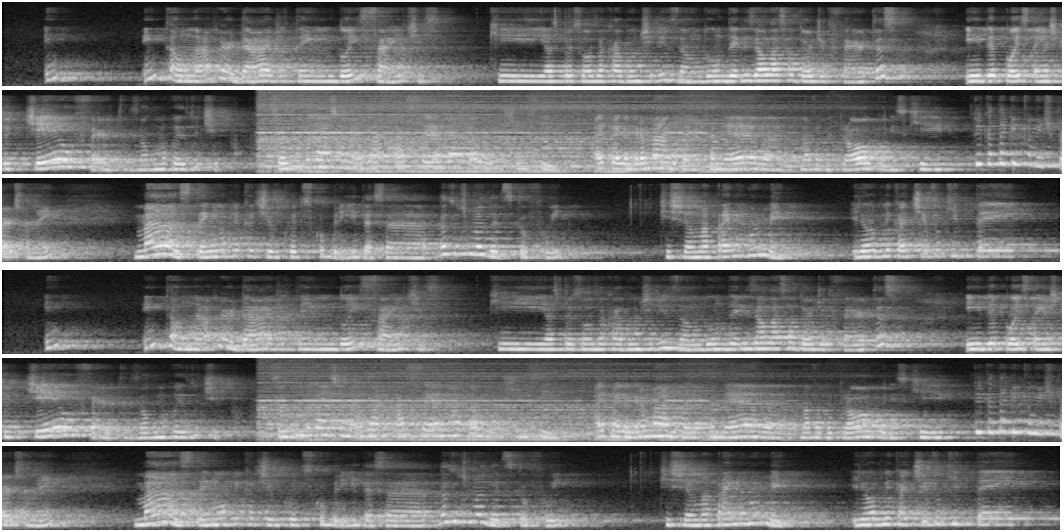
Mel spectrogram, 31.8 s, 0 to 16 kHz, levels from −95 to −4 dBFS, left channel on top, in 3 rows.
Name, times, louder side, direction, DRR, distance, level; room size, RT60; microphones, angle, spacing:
voice 1, 1.4-4.4 4.9-8.9 9.2-12.8 13.3-16.2 16.5-22.0 22.5-26.9 27.8-29.1 29.7-31.3, left 1 dB, 45° left, 1 dB, 2.0 m, -18 dB
sound 1, 13.1-19.5, left 3 dB, 70° left, 1.3 m, -25 dB
29.5 x 19.0 x 9.2 m, 2.6 s
head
